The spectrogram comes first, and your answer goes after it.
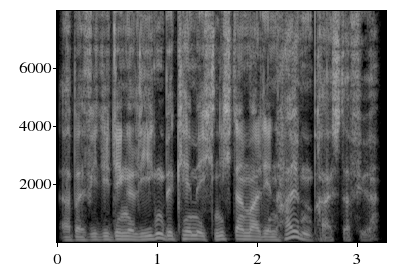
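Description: A man's voice: lowish voice, brisk, dry recording, studio quality, lightly acted. A man reading an audiobook, voicing a proud, driven businessman who speaks curtly and a little irritably. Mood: defensive. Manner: curt, slightly irritated. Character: proud driven businessman, middle-aged, terse. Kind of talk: audiobook character voice.

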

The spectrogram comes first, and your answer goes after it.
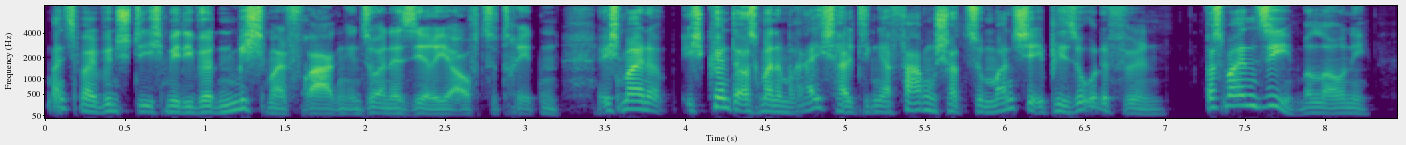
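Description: A man voicing a naive, chatty male police officer who rambles with lively rising questions, in a read-aloud crime story. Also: fairly low pitch, fast talker, hardly any pauses, no room sound, clean studio sound, voice pushed up. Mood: wistful.

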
